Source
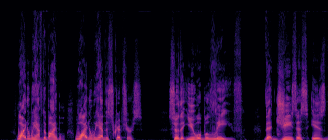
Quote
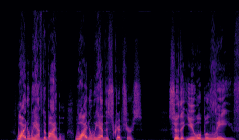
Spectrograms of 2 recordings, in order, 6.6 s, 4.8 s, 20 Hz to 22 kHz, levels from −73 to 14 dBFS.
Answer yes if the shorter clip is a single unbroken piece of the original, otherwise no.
yes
